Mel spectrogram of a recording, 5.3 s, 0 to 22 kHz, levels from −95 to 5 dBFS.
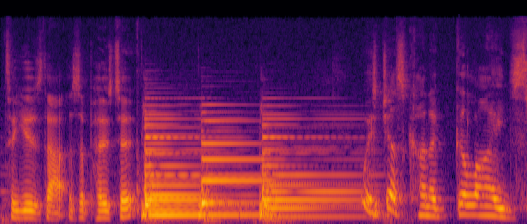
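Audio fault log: No technical faults can be heard anywhere in the recording, so there is nothing to log.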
